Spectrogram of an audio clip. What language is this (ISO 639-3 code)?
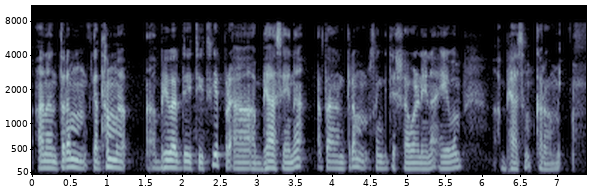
san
